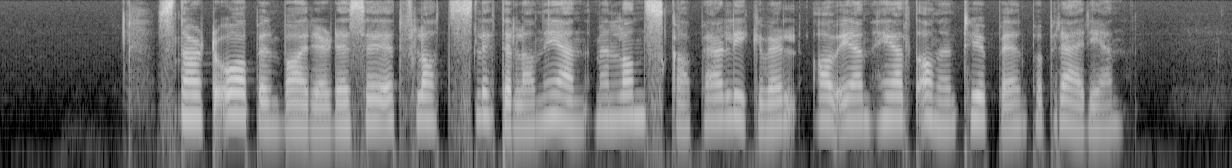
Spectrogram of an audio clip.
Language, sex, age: Norwegian, female, 45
